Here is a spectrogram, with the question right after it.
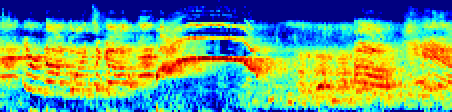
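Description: A girl imitates a screaming fan of teen idol Conrad Birdie, letting out a long, loud, high-pitched shriek with rising pitch, close by, between bursts of excited chatter and giggling from other young voices.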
